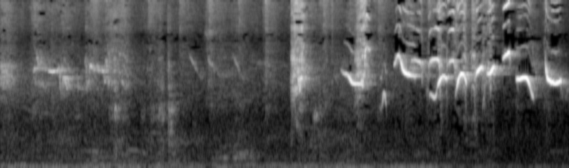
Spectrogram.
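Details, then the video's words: Male prinia in full song as a training recording for crested white-eyes: faint scratchy notes over low hum at first, then loud, quick, curling whistled phrases building toward the end. "Prenjak daun Jantan gacor"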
